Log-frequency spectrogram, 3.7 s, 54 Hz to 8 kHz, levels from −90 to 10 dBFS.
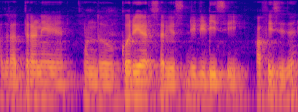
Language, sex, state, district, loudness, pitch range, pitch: Kannada, male, Karnataka, Shimoga, -20 LUFS, 95-100 Hz, 100 Hz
